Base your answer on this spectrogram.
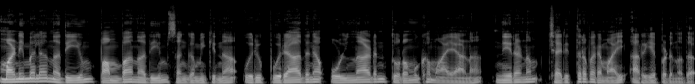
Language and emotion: Malayalam, neutral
